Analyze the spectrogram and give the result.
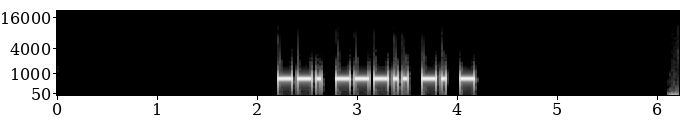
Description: Morse code, heard as a keyed tone, about 25 wpm, 700 Hz. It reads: G8NT
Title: DXCC-100 Call Signs - 4 Characters - 25wpm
